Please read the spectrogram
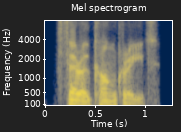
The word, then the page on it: ferroconcrete: British English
